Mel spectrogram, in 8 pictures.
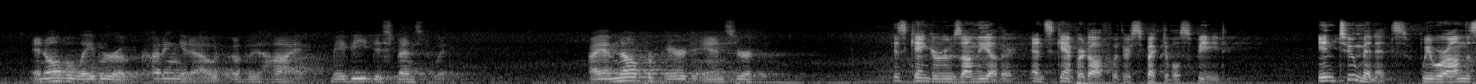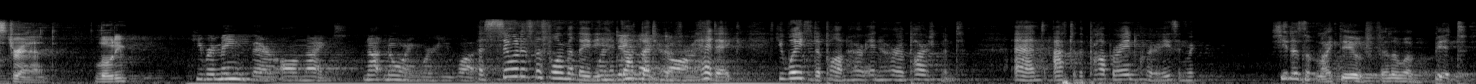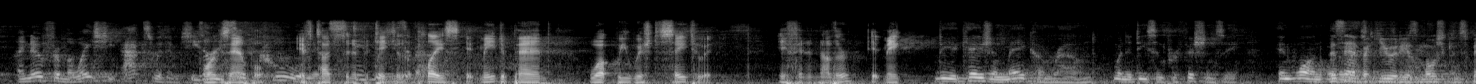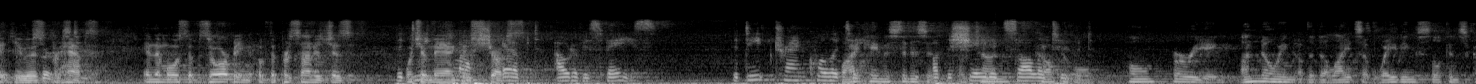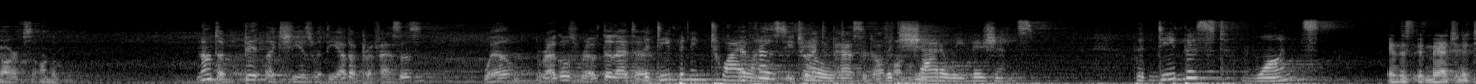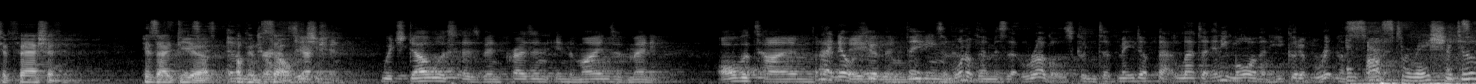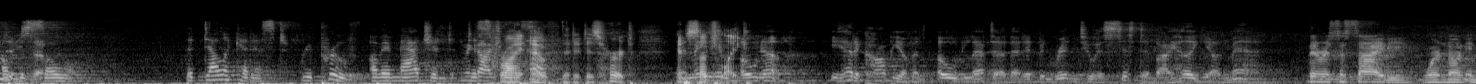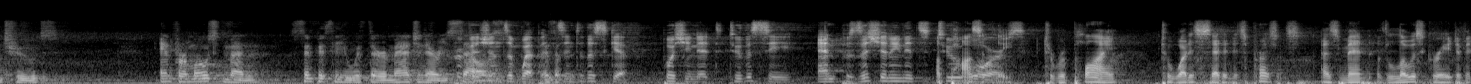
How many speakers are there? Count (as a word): ten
